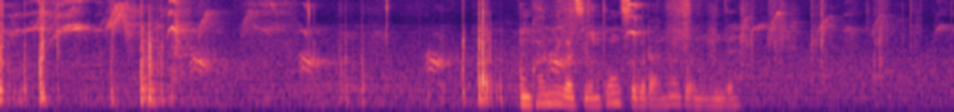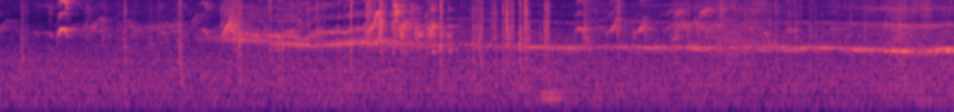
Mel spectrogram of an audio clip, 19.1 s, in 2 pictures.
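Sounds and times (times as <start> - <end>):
faint outdoor background noise: 0.0 - 19.0
wild birds chirping: 0.0 - 19.0
thin steady high tone: 12.0 - 19.0.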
